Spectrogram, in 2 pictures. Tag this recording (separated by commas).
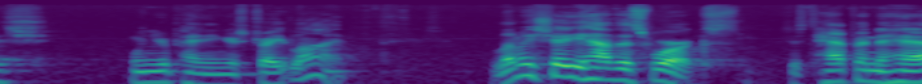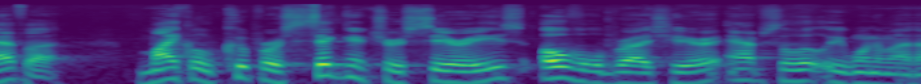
Speech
